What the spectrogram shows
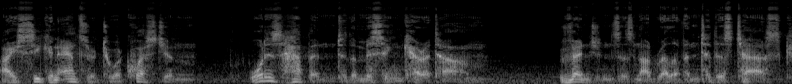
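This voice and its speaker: Clear background noise behind a man doing a put-on character voice, his pace moderate. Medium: video game. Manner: flat, formal.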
